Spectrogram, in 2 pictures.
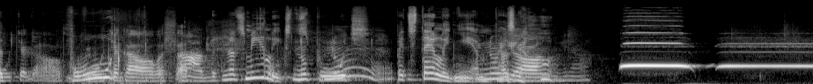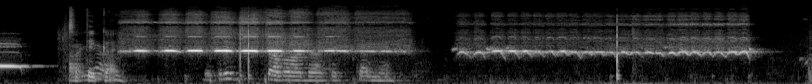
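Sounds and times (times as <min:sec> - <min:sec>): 
speech: 0:00.0 - 0:05.9, 0:08.8 - 0:09.6, 0:11.0 - 0:12.2
traditional Latvian ceramic clay whistle being blown: 0:06.2 - 0:08.7, 0:09.3 - 0:16.0.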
